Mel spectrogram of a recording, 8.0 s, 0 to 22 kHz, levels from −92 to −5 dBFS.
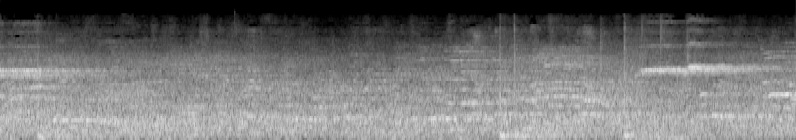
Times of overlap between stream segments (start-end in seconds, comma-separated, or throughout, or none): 2.35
